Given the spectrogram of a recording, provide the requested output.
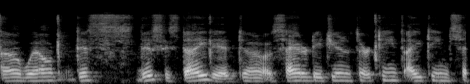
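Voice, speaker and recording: A woman with a Texan accent, fairly low pitch and fairly even intonation. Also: moderate pace. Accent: Texan Southern US. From Texas. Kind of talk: interview answer.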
